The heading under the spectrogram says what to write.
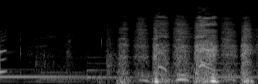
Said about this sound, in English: Oh my god. He's already panting. Did you run here? Did you run here? No. No, I... Oh, you just got out of that Lamborghini there. I just pulled out of the Lambo.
